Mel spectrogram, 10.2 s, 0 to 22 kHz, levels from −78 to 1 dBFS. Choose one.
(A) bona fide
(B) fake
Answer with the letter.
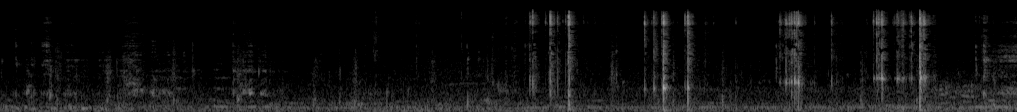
A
